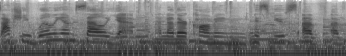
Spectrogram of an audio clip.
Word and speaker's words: Selyem: well people often think even william selium is pronounced william salem or often william sonoma but it's actually william seljen another common misuse of of the winery and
